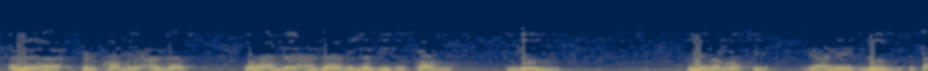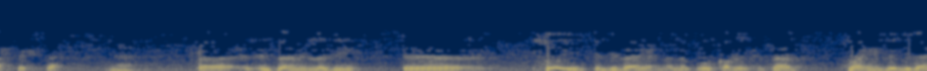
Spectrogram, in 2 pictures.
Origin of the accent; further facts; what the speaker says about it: Egypt; حتى عندنا في مصر وفي غيره في كل مكان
